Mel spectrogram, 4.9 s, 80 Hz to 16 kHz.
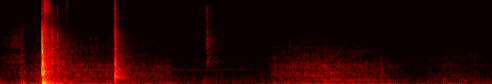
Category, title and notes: Sound effects > Objects / House appliances
Rolling Drawer 03
drawer, dresser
